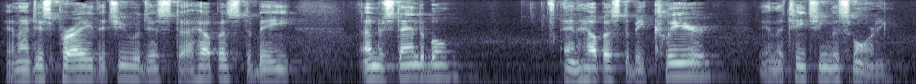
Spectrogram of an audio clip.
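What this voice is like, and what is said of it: Southern Tennessee American accent. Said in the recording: “a southern Tennessee accent”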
